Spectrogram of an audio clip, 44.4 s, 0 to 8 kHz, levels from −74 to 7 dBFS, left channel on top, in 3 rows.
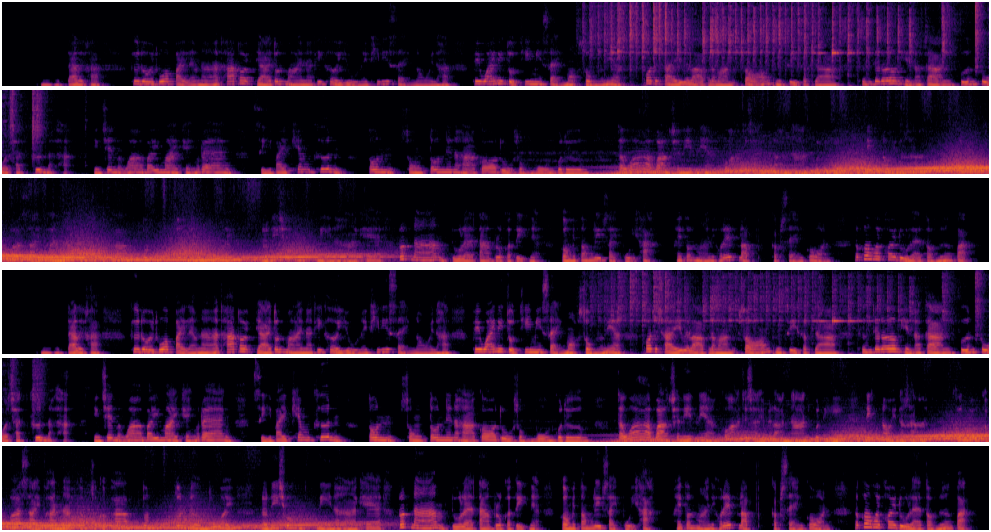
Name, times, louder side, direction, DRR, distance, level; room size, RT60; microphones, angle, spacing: voice 1, 0.6-1.6 1.9-12.5 12.9-15.8 16.2-18.3 18.6-19.9 20.3-23.6 24.0-27.4 27.7-28.7 29.1-33.1 33.5-37.7 38.0-39.4 39.7-40.8 41.2-44.1, right 3 dB, 40° right, 11 dB, 0.5 m, -29 dB
sound 1, 8.6-15.6 16.1-16.2, left 4 dB, 45° left, 0.8 m, -37 dB
sound 2, 22.4-35.8, left 3 dB, 20° left, 0.3 m, -26 dB
7.4 x 4.4 x 6.3 m, 0.39 s
head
